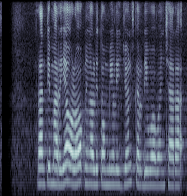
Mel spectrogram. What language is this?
Sundanese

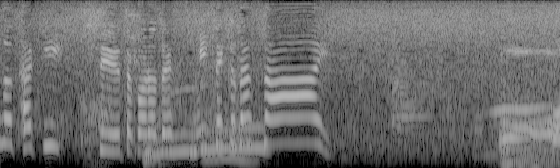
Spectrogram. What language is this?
Japanese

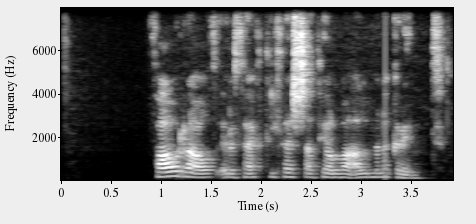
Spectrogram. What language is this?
Icelandic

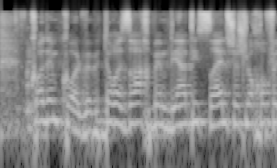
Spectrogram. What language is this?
Hebrew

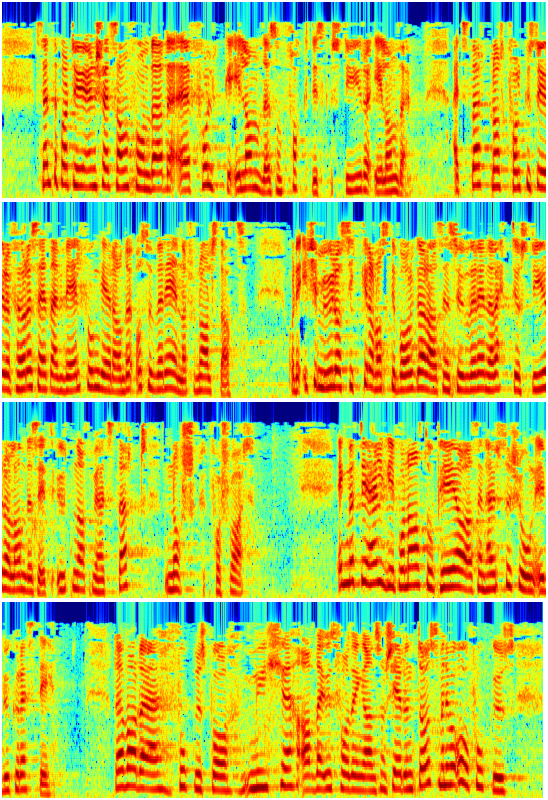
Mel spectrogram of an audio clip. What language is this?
Norwegian Nynorsk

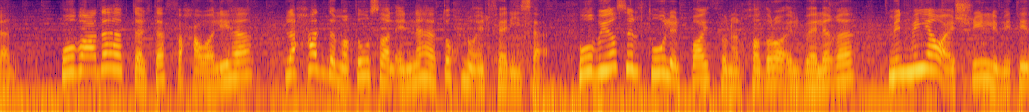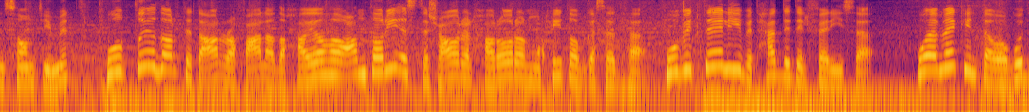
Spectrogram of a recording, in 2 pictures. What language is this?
Arabic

